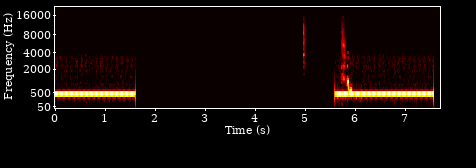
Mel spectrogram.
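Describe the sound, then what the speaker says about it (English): A telephone ringback tone on an outgoing call sounds loud and steady in long single-pitch rings separated by silence, with a faint click just before the second ring. "Answer the phone, man."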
